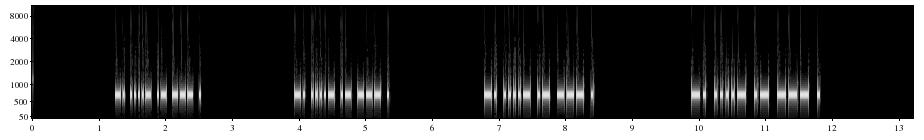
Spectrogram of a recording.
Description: Morse code, heard as a keyed tone, about 36 wpm, 700 Hz. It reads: N4AOE N4AOE N4AOE N4AOE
